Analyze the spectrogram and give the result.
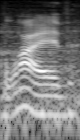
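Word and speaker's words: Blaidd: is spelled BL l a i DD and pronouncing it blly is a wel pronunciation of d d and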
